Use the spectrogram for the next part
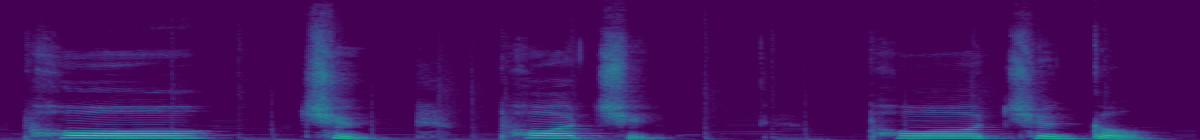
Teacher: So that's the /ɔː/ as in 'door' sound in the first and stressed syllable.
